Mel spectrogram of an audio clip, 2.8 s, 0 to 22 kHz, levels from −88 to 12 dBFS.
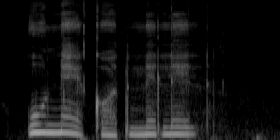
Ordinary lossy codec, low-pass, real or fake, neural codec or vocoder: none; none; real; none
